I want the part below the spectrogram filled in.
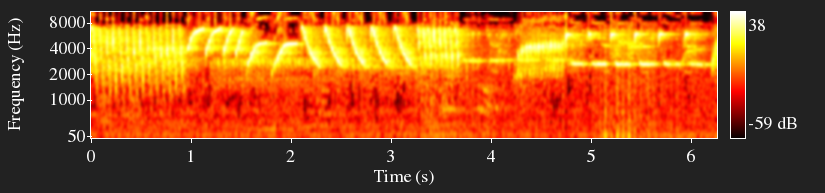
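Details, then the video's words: Mating song of a canary meant to stimulate breeding: quick trill leading into repeated rising arched whistles, a buzzy roll, then a string of short high chips. "FISHING MATING CANARY"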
